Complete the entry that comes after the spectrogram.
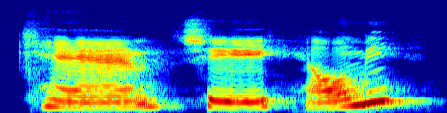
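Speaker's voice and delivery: "Can she help me?" drawn out slowly with a rise on "me"; slow model question. Shown as a demonstration. Teacher modelling a question slowly for students. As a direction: ask it slowly, rising on "me". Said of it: "cómo sería una oración en pregunta".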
